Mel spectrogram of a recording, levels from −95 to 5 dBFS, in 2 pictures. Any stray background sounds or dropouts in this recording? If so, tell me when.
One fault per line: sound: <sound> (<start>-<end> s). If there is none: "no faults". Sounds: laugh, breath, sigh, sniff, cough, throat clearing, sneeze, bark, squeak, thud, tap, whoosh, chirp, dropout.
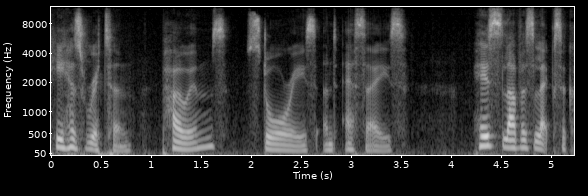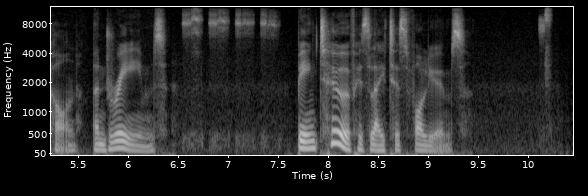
sound: laugh (6.5-7.5 s)
sound: laugh (10.1-10.3 s)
